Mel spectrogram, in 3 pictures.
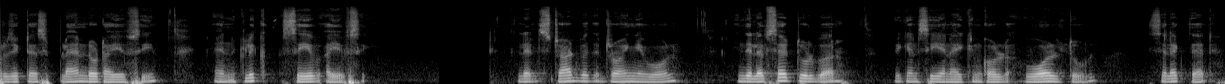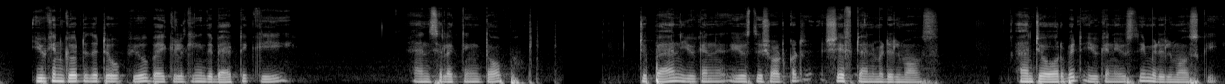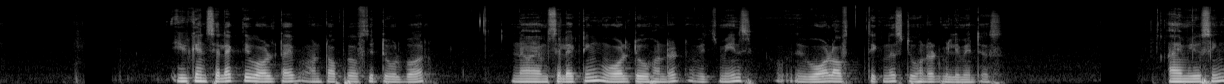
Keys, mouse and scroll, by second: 12.1 click, 13.9 `, 17.9 scroll up 1, 18.4 shift+middle click, 19.5-19.8 scroll up 2, 20.0-20.3 shift+middle drag, 20.4-21.5 scroll up 2, 20.9 middle click, 23.5 `, 24.5 scroll down 2, 24.9 shift+middle click, 28.9-32.6 drag, 33.3 shift+middle click, 34.3 shift+middle click, 36.1-36.7 shift+drag, 36.1 shift+right click.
